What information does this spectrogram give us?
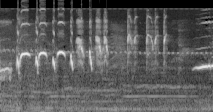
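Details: White-rumped shama, kept as a caged songbird, singing a varied phrase: clear whistled notes near two kilohertz, then quick high chirps and trills, ending in a long rising whistle.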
